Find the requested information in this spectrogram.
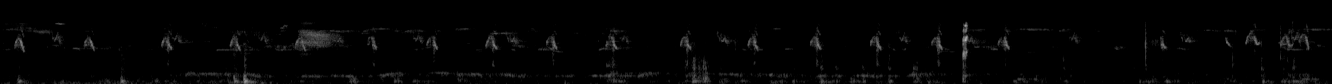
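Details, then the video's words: Common kestrel nestlings at a nest in Théding, France, 19 May 2024, during the hatching of the fifth chick while the others feed; steady run of thin high chirps about twice per second over a soft lower whining tone. "5ème naissances - 19/05/2024 - Les faucons crécerelles de Théding"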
